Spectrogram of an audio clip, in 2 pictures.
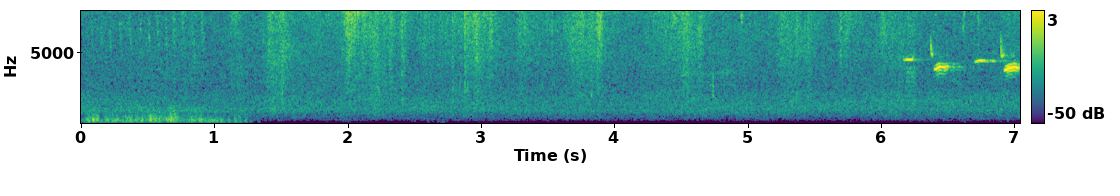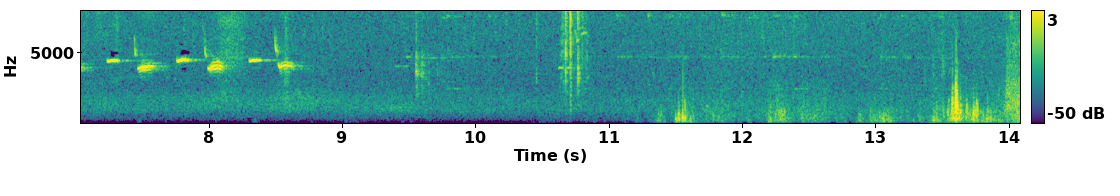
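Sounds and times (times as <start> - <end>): wind buffeting microphone: 0.0 - 1.4, 11.2 - 14.0
songbird singing short high notes: 6.2 - 8.8.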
